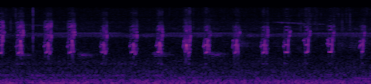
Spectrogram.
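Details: Stripe-throated bulbul young before their first flight, calling with crisp high chirps in a fairly even series, roughly three each second, backed by a continuous high-pitched insect drone.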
